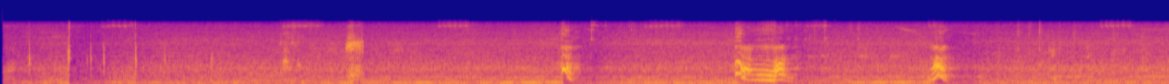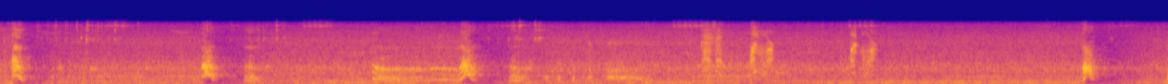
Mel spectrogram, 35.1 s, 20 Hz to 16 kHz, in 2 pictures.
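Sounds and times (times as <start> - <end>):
dog vocal calls: 28.0 - 29.2, 30.3 - 30.8.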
